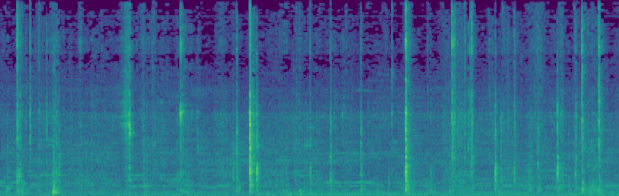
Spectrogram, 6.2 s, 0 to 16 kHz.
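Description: Plastic and metal parts of an HP Deskjet 2510 printer's carriage rail assembly clicking and clattering irregularly as it is worked free by hand, with two sharper knocks about two and a half and four seconds in.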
